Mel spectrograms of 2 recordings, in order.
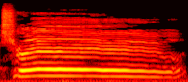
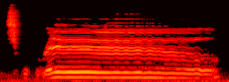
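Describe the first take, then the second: First: Drawn-out bellowed True!, much louder and higher; hammed-up shouted accent. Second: True! drawn out in a put-on accent, rising at the end; a long, lilting mock-accent True!; mock accent, softer. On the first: Streamer mocking the patient's accent, with a drawn-out bellowed True!. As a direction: belt out True! in a mock accent, long and loud. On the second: Streamer mocking the patient's accent, with a lilting drawn-out True!. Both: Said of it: "The only accent she deserves".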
